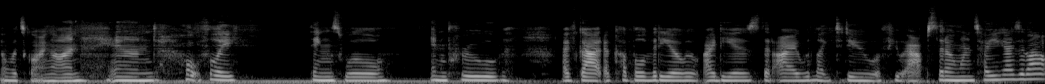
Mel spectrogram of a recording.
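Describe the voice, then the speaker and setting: Somewhat breathy, a woman speaks at a moderate pace with fairly even intonation. Light background noise sits underneath. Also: fairly low pitch for a woman. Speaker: vlogger. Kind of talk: personal vlog update. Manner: monotone. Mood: low, subdued, heartfelt. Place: car. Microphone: phone near.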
